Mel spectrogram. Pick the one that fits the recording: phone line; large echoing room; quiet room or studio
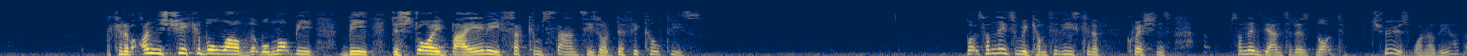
large echoing room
